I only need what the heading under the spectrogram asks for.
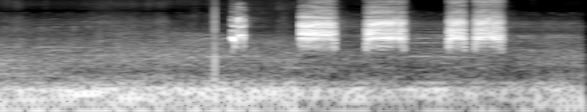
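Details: Black francolin in Sindh, Pakistan, giving a harsh, grating five-part call: one short rasping note, two longer buzzy notes, then two quick clipped ones, all within about two seconds. Faint low rumble underneath.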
